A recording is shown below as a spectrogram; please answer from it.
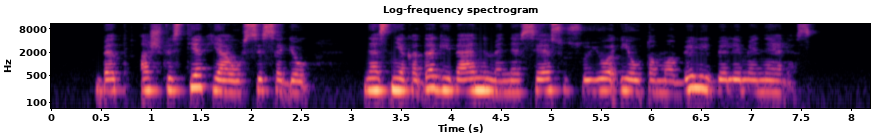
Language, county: Lithuanian, Alytus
